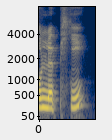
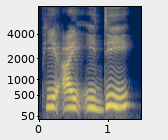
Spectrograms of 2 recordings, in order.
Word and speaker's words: pied: Next slide, we have the foot in detail, so le pied. Le pied. So again, tricky, P-I-E-D, you don't pronounce the D, and you pronounce it as pied, although it's not written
